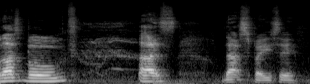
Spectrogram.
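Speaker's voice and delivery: usual speaking voice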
